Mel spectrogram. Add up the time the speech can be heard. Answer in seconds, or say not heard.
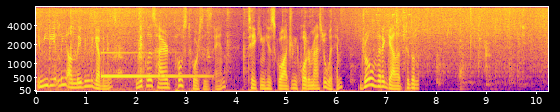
8 s.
